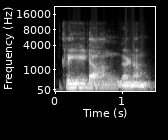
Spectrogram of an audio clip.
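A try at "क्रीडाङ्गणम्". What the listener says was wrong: Uttamam.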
